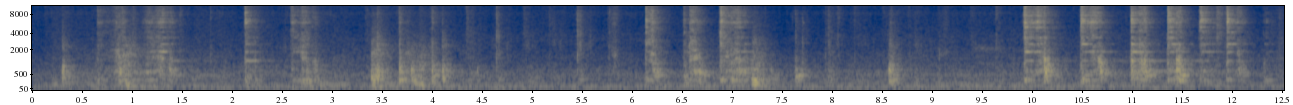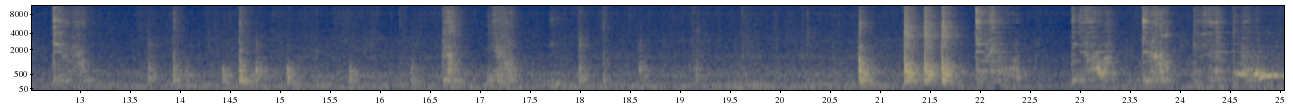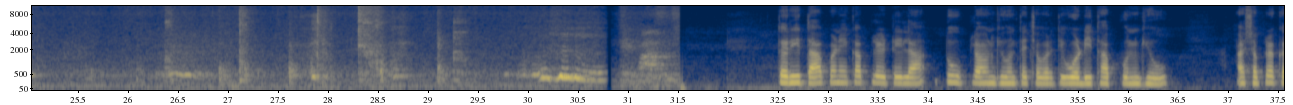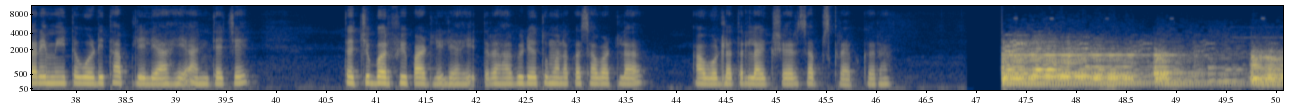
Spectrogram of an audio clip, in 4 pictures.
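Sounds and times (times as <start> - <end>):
spatula scraping a pan: 0.6 - 3.0, 5.6 - 7.8, 9.9 - 13.2, 16.4 - 17.5, 21.6 - 25.2, 26.0 - 29.5.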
